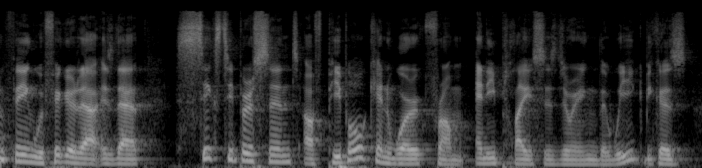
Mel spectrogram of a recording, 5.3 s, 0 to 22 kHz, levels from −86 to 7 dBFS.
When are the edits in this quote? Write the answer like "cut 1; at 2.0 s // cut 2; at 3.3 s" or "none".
none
